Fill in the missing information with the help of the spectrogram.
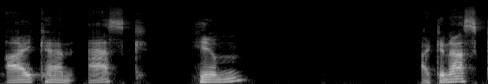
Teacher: native speakers don't always pronounce the letter H when we speak quickly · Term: him to im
